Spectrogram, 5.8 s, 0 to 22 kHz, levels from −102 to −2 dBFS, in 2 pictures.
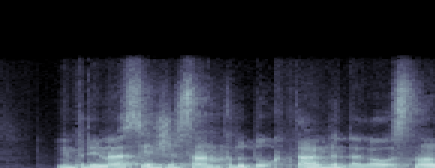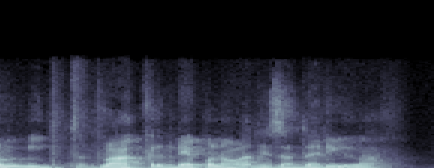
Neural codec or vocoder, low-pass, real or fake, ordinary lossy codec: autoencoder, 48 kHz, 32 numbers a frame, DAC-VAE, trained on Japanese speech; 14.4 kHz; fake; AAC, 48 kbps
